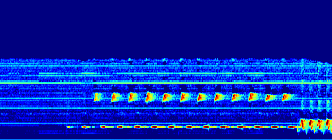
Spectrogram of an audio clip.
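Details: Common nightingale song: a long run of pure, identical whistles repeated about three times per second, ending in a sudden loud, rapid burst of rattling notes.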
